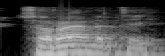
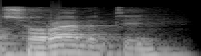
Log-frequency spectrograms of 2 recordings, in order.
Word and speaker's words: serenity: word serenity right and for this words you need to stress the second syllable right right Serenity yeah and if you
